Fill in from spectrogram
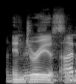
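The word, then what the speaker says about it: Andreessen: How do you say his last name? Andreasen? Is that it? Andreasen, that's it.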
